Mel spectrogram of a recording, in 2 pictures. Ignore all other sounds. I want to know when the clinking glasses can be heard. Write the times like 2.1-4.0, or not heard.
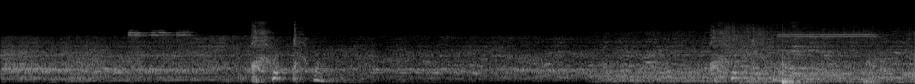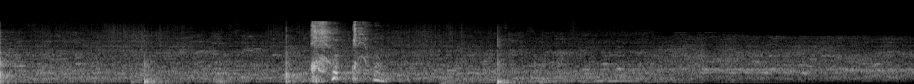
not heard.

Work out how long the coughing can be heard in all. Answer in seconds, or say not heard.
2 s.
